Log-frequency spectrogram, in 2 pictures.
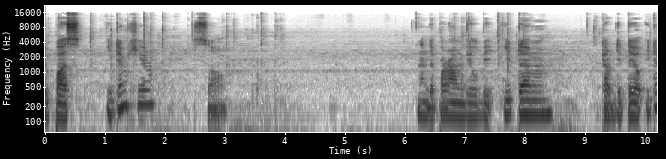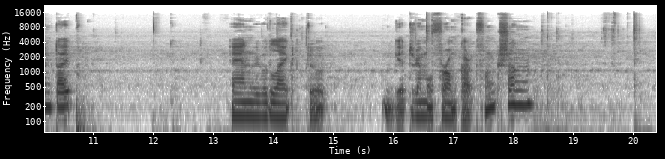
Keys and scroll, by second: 0.2-1.7 typing, 3.2-4.4 typing, 6.5-8.1 typing, 9.1 super+c, 10.1 super+v, 11.3 Down, 14.3 space, 16.5 Return, 18.3-19.1 typing, 20.0 Return.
